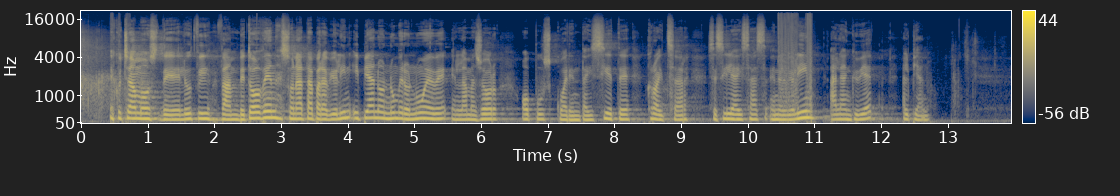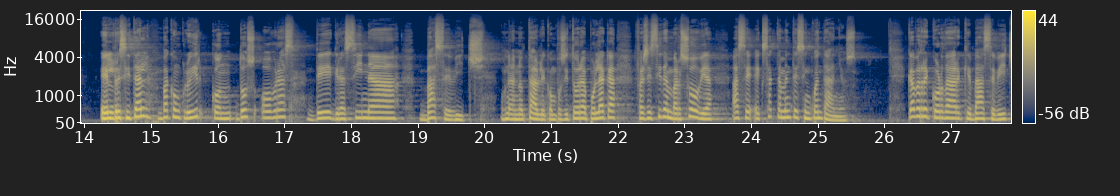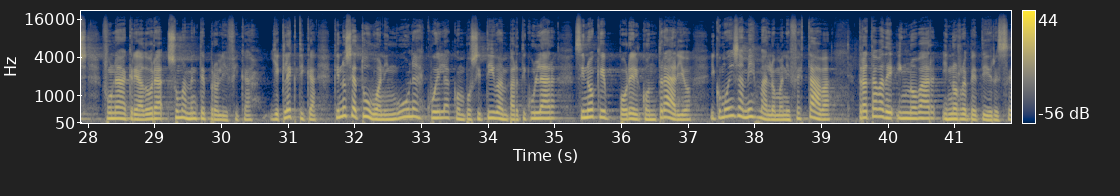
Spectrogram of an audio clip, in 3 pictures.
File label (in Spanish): Palabra Locutora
